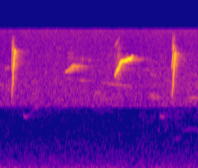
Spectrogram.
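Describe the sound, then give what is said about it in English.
An akikiki, a small forest bird, gives its simple, high, thin calls: a sharp chip, a soft whistled note, a longer buzzy whistle, then another sharp chip, spaced out and clear against a quiet background, no talking. “It's become very hard to hear the song of the akikiki lately, but their more simple call can still be occasionally heard.”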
